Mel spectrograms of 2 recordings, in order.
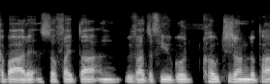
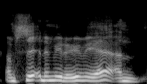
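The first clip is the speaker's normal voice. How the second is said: muffled, like through a wall; 7 semitones higher than usual. Real, not acted. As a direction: sound dulled and boxed in. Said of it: "you sound like you've got a bit muffled".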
